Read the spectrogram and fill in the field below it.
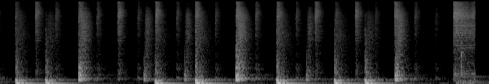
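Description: Unmixed drum kit captured by a room microphone, playing a busy groove of kicks, snares and ringing cymbals, with a distant, roomy, fairly quiet tone.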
